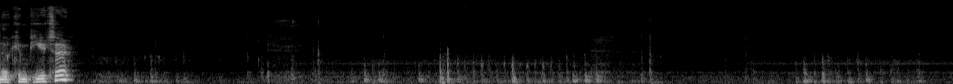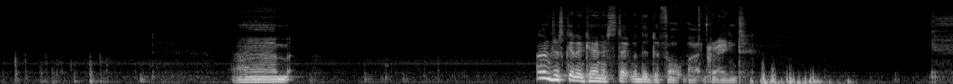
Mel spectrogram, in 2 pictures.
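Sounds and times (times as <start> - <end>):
laptop keyboard typing: 0.9 - 6.7, 7.5 - 11.1.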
